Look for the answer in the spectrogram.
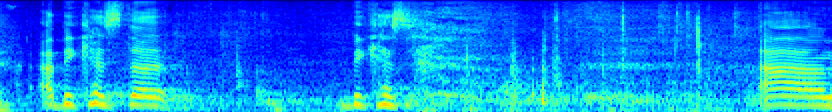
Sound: laughs

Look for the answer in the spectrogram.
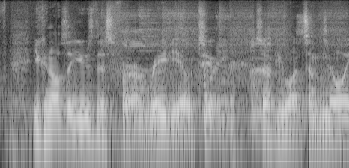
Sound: radio tuning to channel

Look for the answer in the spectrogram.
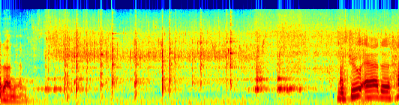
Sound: sizzling

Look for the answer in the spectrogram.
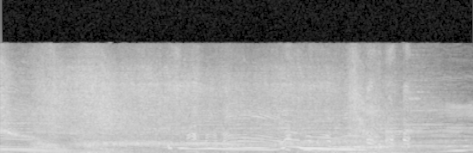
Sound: laughing, cheering

